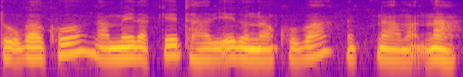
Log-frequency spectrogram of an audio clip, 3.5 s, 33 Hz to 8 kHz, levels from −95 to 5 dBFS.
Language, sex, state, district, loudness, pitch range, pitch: Garo, male, Meghalaya, South Garo Hills, -16 LUFS, 125-160 Hz, 135 Hz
